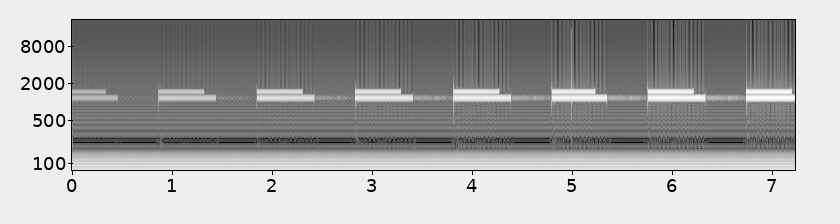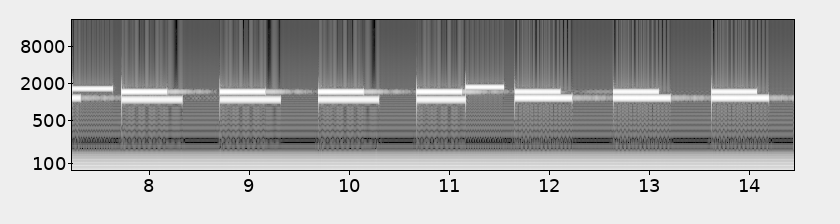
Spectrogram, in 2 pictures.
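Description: Background music: a simple synthesizer tune of short high beeping notes, about one group a second, over a steady held tone, each group starting with a faint click.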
